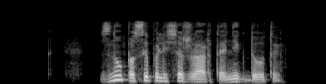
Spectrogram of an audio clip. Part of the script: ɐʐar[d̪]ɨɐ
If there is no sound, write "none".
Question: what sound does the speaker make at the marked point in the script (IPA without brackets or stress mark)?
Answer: t̪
